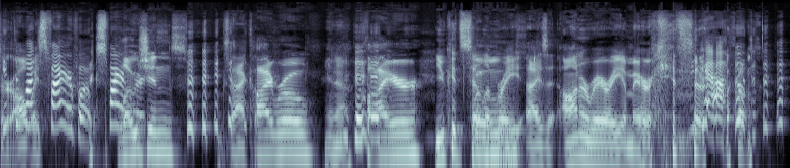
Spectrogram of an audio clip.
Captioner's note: laughing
